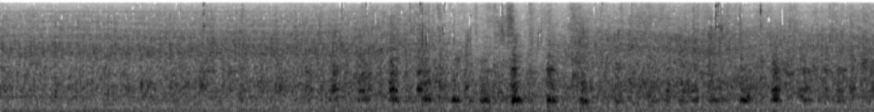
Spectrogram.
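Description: An Irish Wolfhound breathing hard close by, a run of short huffs about three a second starting around halfway through, over a steady hiss.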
